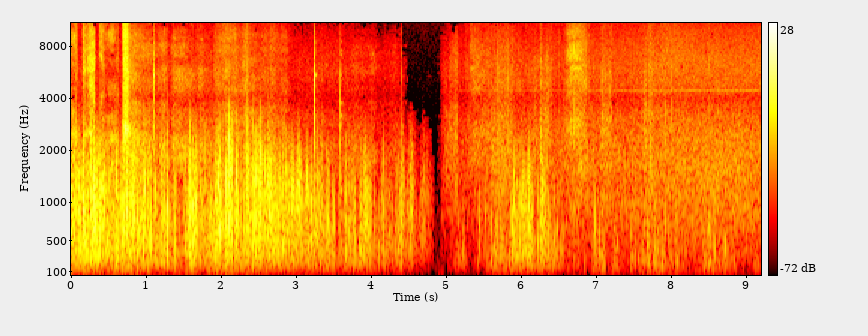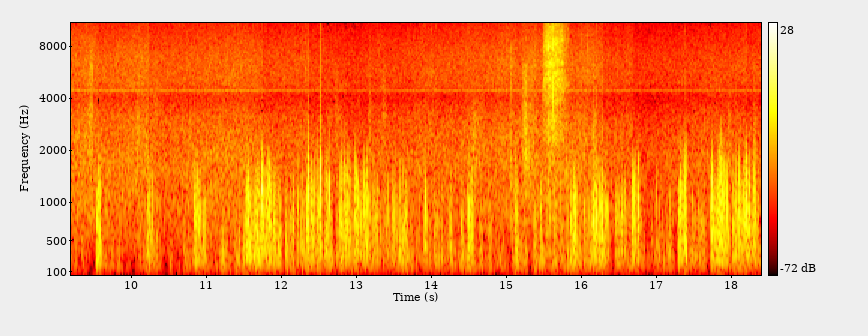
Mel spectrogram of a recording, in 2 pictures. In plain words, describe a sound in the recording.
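Wind buffets a microphone outdoors in gusts.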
